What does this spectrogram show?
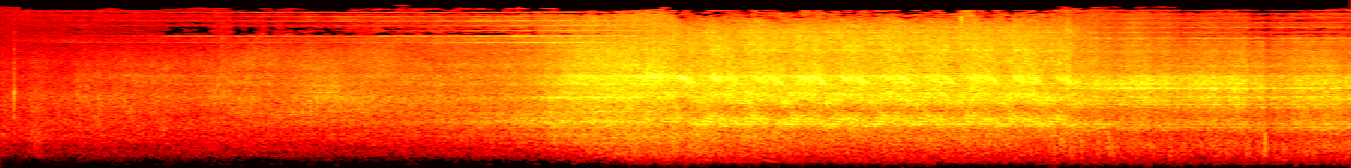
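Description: Virgin Pendolino electric express running through the station at speed without stopping. It grows steadily louder over the first five seconds and is loudest for about five seconds as it passes close, with a steady high whine over the rush of wheels and air. It then eases only slowly.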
